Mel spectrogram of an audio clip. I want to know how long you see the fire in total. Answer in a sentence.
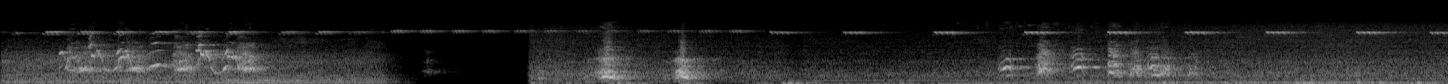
The fire can't be heard in this clip.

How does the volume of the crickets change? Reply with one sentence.
The loudness of the crickets goes down, then up.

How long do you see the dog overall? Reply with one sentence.
The dog can be heard for 6 seconds in total.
